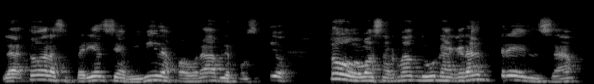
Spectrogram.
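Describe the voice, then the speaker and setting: Argentine pastor giving an emphatic Bible lecture. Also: male voice, high-pitched, normal speed. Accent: Argentine Spanish. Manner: emphatic, with frequent rhetorical tag questions. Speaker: pastor teaching a Bible class.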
